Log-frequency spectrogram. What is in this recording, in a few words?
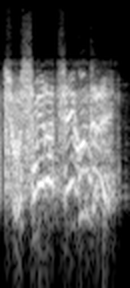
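Korean near waypoint mood medium; War Thunder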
